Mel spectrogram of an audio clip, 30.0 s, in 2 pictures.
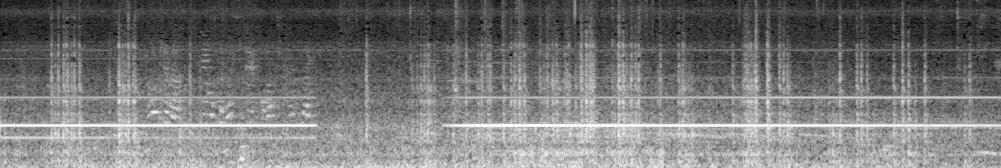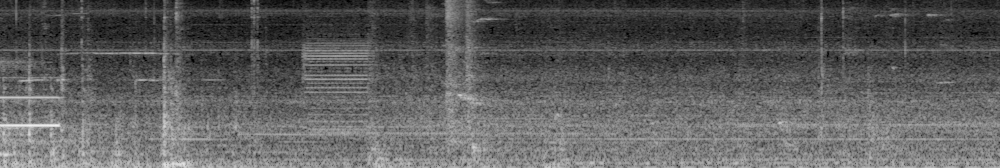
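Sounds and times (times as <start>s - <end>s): train rumble: 0.0s - 19.6s
train high whine: 0.0s - 30.0s.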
